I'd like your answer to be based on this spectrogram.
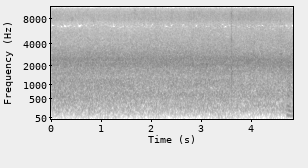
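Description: Dense, steady roar of the Agara River's mountain rapids in a gorge in Adjara, Georgia, heard from nearby, unbroken and even for the whole stretch.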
